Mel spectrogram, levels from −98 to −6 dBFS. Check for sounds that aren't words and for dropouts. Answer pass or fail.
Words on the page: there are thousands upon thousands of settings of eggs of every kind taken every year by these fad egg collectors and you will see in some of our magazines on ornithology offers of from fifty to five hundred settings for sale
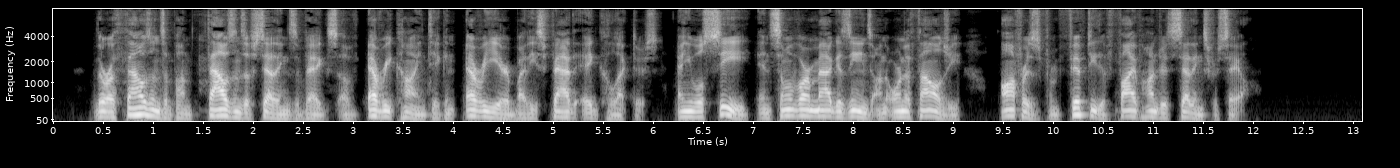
pass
